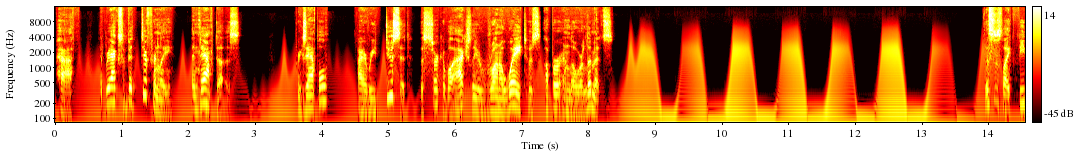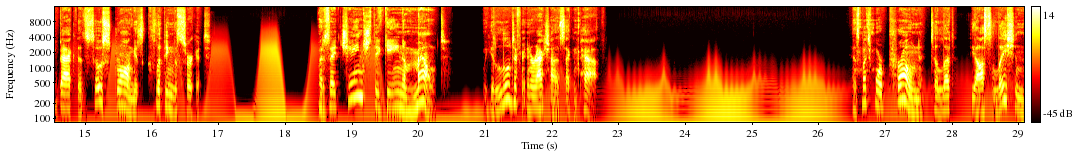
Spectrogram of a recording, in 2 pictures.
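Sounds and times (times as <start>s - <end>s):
synthesizer drone with sweeping filter: 0.0s - 29.0s.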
